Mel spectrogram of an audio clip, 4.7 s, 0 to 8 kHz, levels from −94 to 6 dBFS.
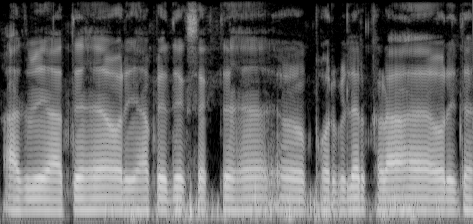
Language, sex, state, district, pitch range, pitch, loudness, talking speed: Hindi, male, Chhattisgarh, Kabirdham, 115-120 Hz, 115 Hz, -16 LUFS, 215 wpm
